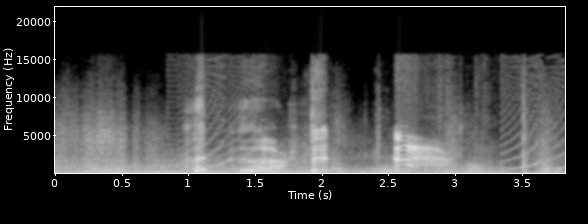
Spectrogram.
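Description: A cartoon boy's voice grunts with effort.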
